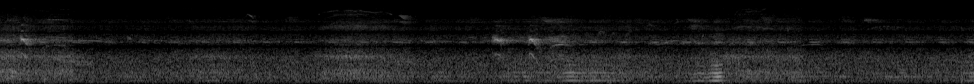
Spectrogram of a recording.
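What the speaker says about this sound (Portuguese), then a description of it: "nem sabe que abelha é essa aí?" Bees of an unidentified kind buzzing steadily and faintly close by, a continuous insect drone with a few slightly louder passes as individuals fly near.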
